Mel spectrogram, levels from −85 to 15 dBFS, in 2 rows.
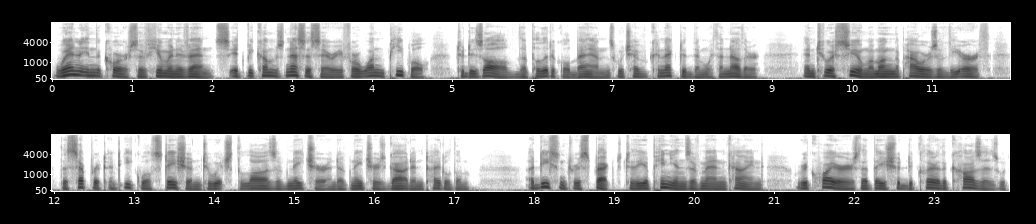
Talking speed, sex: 180 wpm, male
